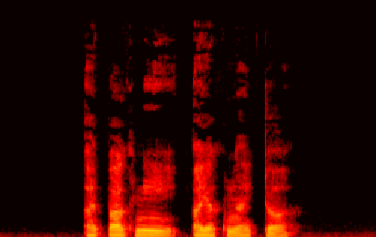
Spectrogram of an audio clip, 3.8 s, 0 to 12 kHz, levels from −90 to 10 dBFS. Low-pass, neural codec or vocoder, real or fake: 10.8 kHz; none; real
